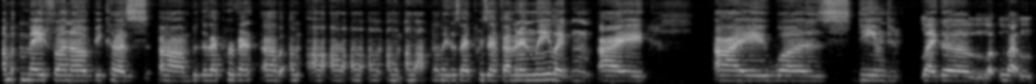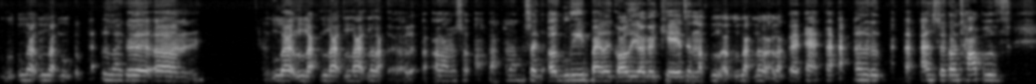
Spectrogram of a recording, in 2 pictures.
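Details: Developmental stuttering present for as long as the speaker can remember, in a university student who began speech therapy in kindergarten, with frequent repetitions and fillers.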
